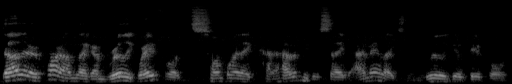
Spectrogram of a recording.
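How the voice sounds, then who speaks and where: A man's voice: medium pitch, lively intonation, a little hiss or hum, poor audio. A young man from Costa Rica and Venezuela, a poker player chatting casually as an interview guest at home, rambling with lots of "like". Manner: fast, rambling, many fillers "like". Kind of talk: casual chat.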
